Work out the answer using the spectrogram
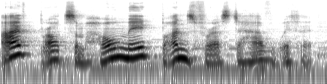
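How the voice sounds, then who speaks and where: A woman's voice: mid-range voice, lively intonation, normal speed, creaky, soft background music. Woman doing a gracious hazelnut neighbor lady. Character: friendly hazelnut mother neighbor.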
